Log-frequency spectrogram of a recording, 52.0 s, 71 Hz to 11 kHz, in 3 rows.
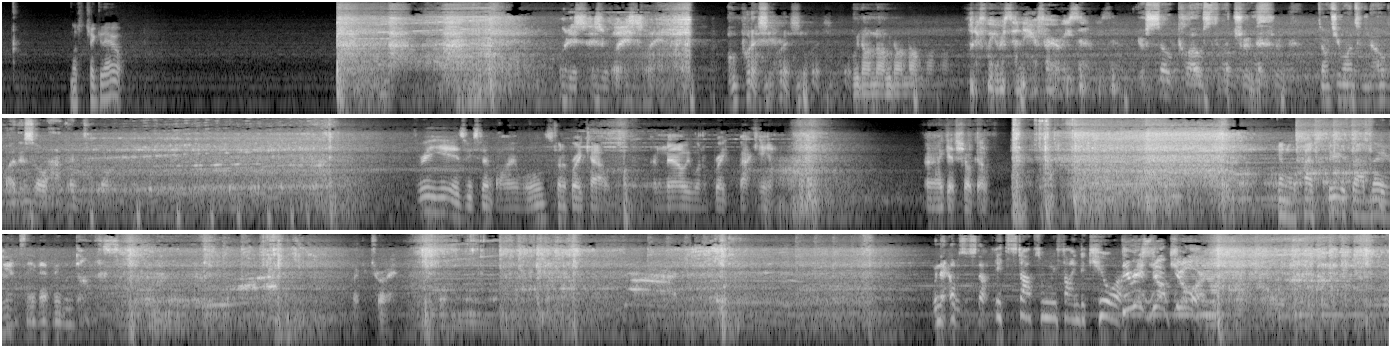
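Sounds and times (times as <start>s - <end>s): sharp hit: 4.2s - 7.0s, 30.0s - 34.8s, 49.7s - 52.0s
action sound effects: 4.2s - 28.2s, 30.0s - 46.7s, 48.5s - 52.0s.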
